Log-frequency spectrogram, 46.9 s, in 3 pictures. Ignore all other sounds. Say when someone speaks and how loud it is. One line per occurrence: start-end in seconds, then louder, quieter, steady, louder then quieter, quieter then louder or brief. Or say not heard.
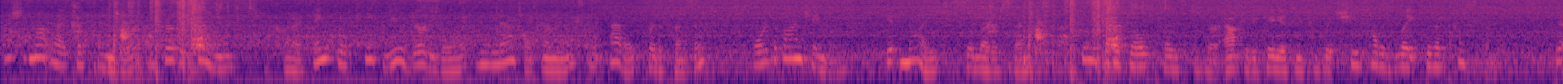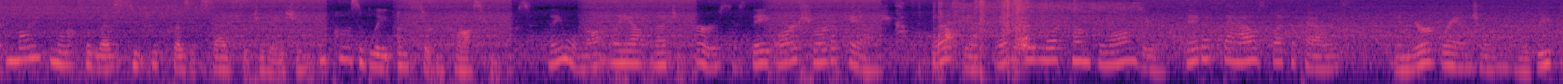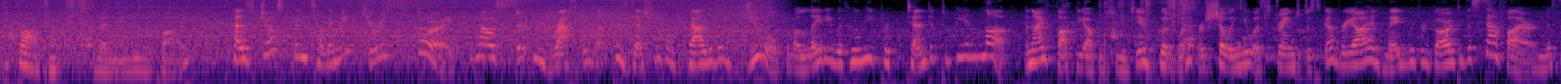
0.0-46.8 steady.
